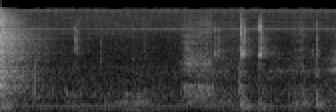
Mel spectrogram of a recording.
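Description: Clicks of a miniature circuit breaker being pushed and fitted onto a DIN rail in a breaker enclosure: one sharp click at the start, then a few faint ticks about one and a half seconds in.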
